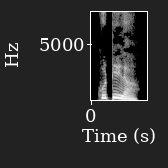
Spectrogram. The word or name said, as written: ಕಟ್ಟಳೆ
